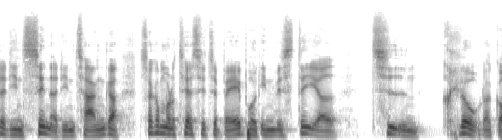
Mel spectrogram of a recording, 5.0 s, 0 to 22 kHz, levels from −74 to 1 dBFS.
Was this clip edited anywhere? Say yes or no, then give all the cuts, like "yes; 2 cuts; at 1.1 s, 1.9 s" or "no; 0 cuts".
yes; 2 cuts; at 1.3 s, 2.6 s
